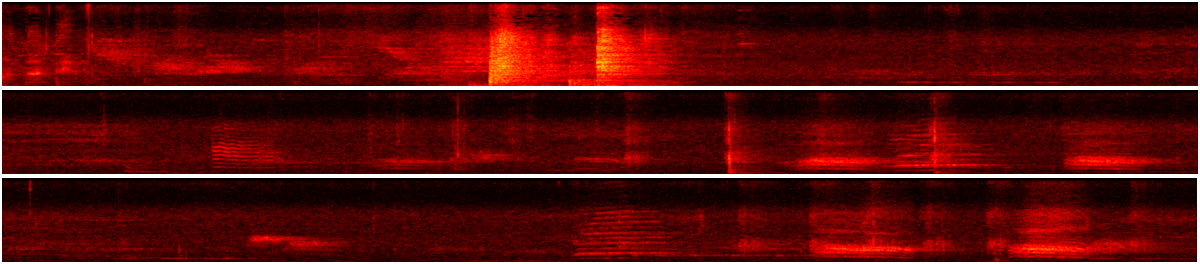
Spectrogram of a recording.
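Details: Kitten sunbathing in its favourite place and cleaning itself, giving several short, tonal meows with rising and falling pitch in the second half, after a loud rustling burst near the start; a human voice is heard softly in the background.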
